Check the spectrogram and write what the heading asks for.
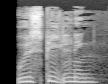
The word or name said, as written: udspilning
